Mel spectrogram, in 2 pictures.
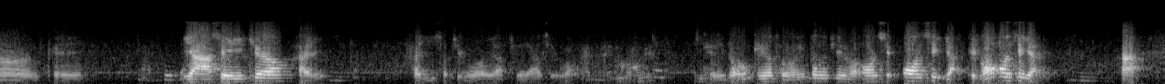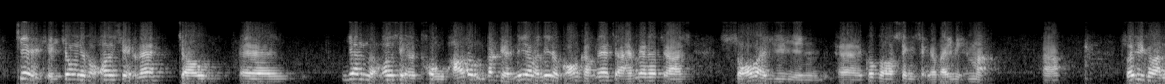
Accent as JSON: {"language": "Cantonese", "region": "Guangdong", "country": "China", "said": "我哋廣東人，我哋講地拖，國語人講咩咧？唔係拖地喎，係拖把嚇。當然，即係我哋話教剪，佢哋話剪刀"}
